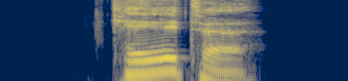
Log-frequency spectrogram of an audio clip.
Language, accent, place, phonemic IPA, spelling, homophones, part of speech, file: German, Germany, Berlin, /ˈkɛltə/, Kelte, Kälte, noun, De-Kelte.ogg
- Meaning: Celt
